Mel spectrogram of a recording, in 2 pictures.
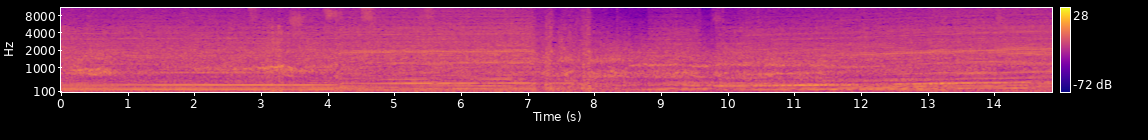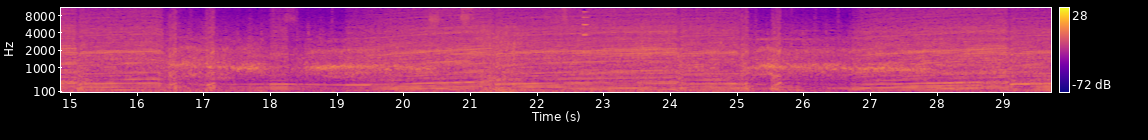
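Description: A racing car engine roars loudly, rising and falling in pitch as the gears shift.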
